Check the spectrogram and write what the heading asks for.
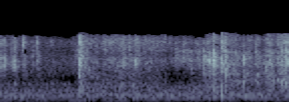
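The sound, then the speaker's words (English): A paper bearing a written curse burning after a match is struck, with a dense, irregular crackle and rustle that holds steady for the whole stretch, punctuated by sharper snaps. No one speaks. “There goes the anathema up in smoke.”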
